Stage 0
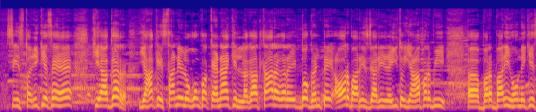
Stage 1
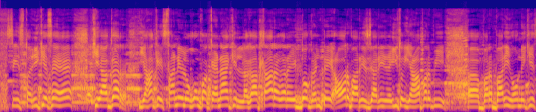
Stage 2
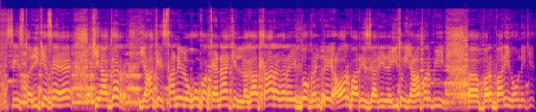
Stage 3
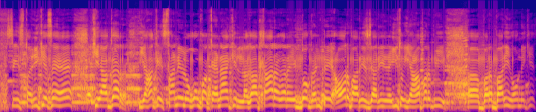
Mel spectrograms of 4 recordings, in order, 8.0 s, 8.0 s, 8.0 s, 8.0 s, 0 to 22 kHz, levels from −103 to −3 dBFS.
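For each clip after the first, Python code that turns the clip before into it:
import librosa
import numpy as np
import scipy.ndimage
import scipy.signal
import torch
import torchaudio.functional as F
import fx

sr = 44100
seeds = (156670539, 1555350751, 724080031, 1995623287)

y1 = fx.pre_swell(x, sr, db_per_s=20.0)
y1 = y1 * librosa.db_to_amplitude(-1.0)
y2 = fx.fade_out_tail(y1, sr, length_s=0.58)
y2 = fx.small_body(y2, sr, hz=(360.0, 630.0, 1200.0, 1900.0), ring_ms=45, db=6)
y3 = fx.rattle_buzz(y2, sr, strikes_db=-29.0, level_db=-21.0)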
